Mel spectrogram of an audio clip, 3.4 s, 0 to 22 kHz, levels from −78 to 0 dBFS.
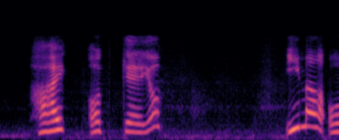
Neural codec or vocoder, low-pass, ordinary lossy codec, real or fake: codec, 16 kHz, 0.8 kbps, ZipCodec; none; none; fake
